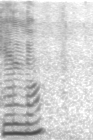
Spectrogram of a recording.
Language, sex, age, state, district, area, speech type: Nepali, female, 45-60, West Bengal, Darjeeling, rural, read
